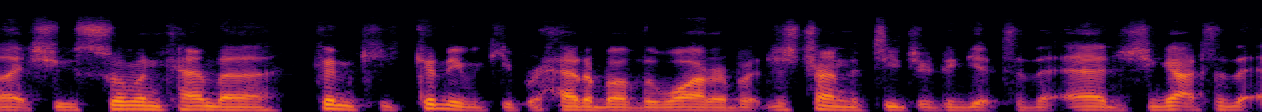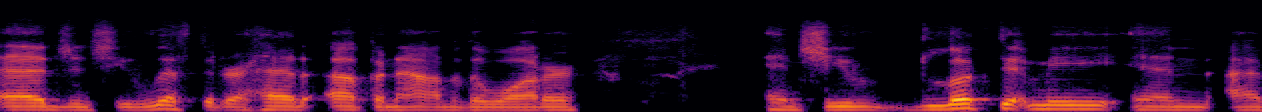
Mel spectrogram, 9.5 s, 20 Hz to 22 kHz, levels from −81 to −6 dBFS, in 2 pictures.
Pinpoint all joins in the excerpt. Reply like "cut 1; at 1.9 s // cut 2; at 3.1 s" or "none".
none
